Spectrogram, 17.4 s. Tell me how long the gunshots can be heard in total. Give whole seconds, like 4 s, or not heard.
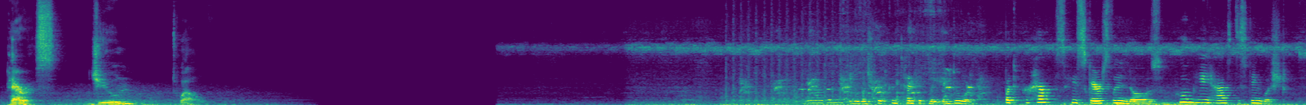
2 s.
